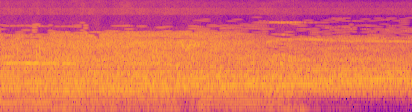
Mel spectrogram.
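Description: An electric guitar plays loud, distorted chords and bends sharply down in pitch.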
